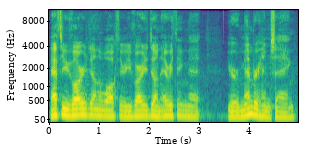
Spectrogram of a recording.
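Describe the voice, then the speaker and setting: A man co-hosting a casual chat outdoors on a golf course, throwing in dry jokes and quick quips. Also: mid-range voice, steady tone, warm tone. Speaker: co-host.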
